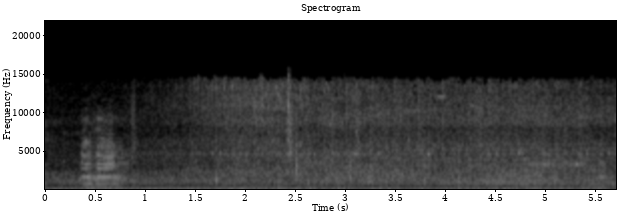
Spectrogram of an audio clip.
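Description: Car running, heard from inside the cabin: a steady low engine hum with road and rumble noise. A short pitched beep sounds about half a second in.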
